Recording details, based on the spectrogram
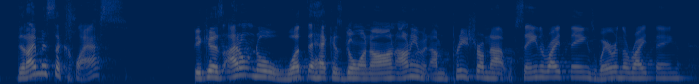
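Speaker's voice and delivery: normal talking voice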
